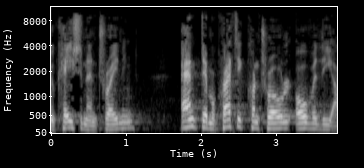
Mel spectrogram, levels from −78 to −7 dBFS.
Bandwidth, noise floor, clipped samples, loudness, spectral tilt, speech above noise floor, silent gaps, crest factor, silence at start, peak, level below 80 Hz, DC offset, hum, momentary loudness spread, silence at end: 10.5 kHz; -62 dBFS; under 0.1%; -28 LUFS; -4 dB/octave; 34 dB; none; 20 dB; 0 s; -8 dBFS; -78 dBFS; under 0.1%; none; 7 LU; 0 s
